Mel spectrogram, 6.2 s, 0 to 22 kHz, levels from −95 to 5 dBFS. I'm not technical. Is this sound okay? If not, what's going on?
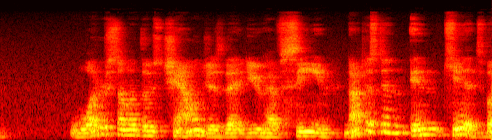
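Yes, nothing stood out as a problem when listening to this recording.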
